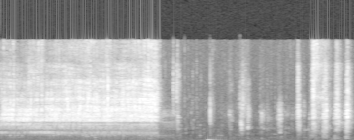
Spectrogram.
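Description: Aerosol brake cleaner spraying into a ball bearing in a steady hiss that stops about two and a half seconds in. A thump as the spray can is put down, then quick clicking and rattling as the bearing is turned by hand, its balls running metal on metal with the old grease washed out.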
